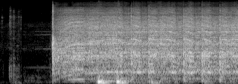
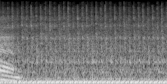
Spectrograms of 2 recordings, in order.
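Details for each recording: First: 1996 Geo Tracker after drying the cylinders and plugs, old distributor refitted, air filter off: starter spins evenly for about five seconds, never fires; crank no start; fuel, air and spark present, timing suspected. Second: 1996 Geo Tracker four-cylinder after no-spark fixed by reinstalling the original distributor replacing a failed cheap one: smooth, regular low putter at steady idle, no ticks, knocks or misses; some smoke, sounds healthy.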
